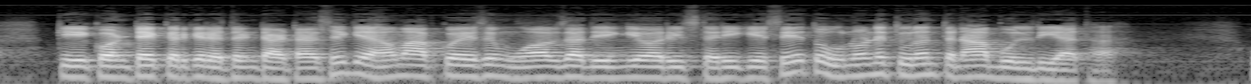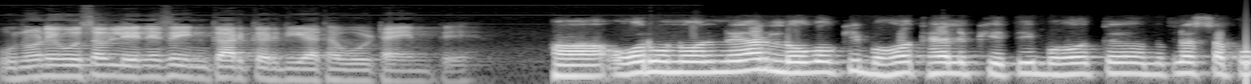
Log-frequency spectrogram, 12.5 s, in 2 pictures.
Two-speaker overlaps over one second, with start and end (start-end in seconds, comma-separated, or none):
none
